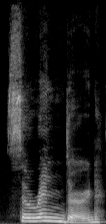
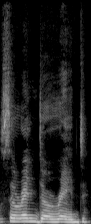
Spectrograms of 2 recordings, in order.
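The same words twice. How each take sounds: First: Surrendered with a silent E, straight from R to D, "sur-ren-derd"; surrendered with no vowel before the D; correct pronunciation. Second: Surrendered with the final E sounded, "sur-ren-de-red"; surrendered said slowly, every syllable spelled out with a full "-ed"; wrong pronunciation. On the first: Teacher showing students the right way, surrendered ending in "-derd". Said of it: "vai direto do som do R pro som do D". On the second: Teacher showing students the wrong way, surrendered with a sounded E. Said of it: "a gente não diz, por exemplo". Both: Shown as a demonstration.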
